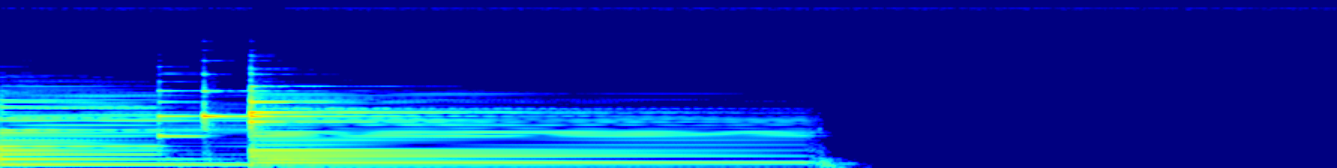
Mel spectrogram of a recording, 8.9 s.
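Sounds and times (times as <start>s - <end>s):
piano: 0.0s - 5.7s.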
